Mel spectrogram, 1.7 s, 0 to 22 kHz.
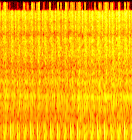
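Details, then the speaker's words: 1966–1968 Bonanza BC-1200 mini-bike single-cylinder engine with new carburetor, fuel line, filter and spark plug, started after rescue, idling on choke: steady putt of about twelve even beats a second, no stumbles or misses; healthy idle. "okay looks idle pretty good although it is on"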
